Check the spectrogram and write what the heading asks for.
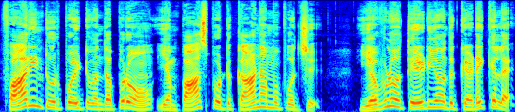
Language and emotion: Tamil, sad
